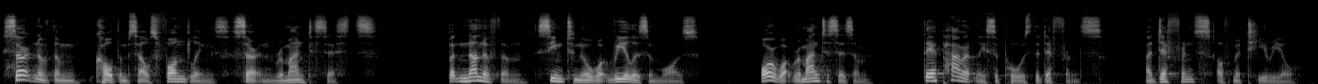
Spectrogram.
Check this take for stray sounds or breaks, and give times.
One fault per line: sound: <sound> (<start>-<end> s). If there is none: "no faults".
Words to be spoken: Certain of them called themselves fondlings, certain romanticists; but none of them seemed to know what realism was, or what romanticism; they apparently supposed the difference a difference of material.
no faults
